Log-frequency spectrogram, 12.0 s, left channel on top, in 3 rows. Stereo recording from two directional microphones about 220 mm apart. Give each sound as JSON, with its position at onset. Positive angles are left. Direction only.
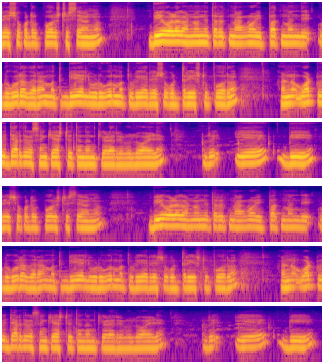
{"t": 0.0, "sound": "speech", "side_deg": 40}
